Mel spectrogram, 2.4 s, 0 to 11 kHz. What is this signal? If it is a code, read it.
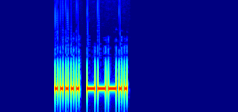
Morse code, heard as a keyed tone, about 44 wpm, 700 Hz. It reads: 58
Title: Numbers - 2-Digit 45wpm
